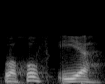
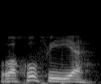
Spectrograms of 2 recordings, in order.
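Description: Both takes have the same delivery.

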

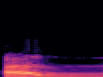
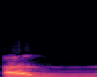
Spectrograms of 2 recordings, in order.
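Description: First: The vowel sounds are kept short. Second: The vowel sounds are stretched out long. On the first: The speaker calls it right. "جبکہ حرکات کو کھینچنا نہیں ہے ... تو دوبارہ مشق کر لیجئے" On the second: The speaker calls it wrong. "اسے ہرگز اس طرح نہ پڑھیے گا، ... حرکات کو ہم نے کھینچ دیا"

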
